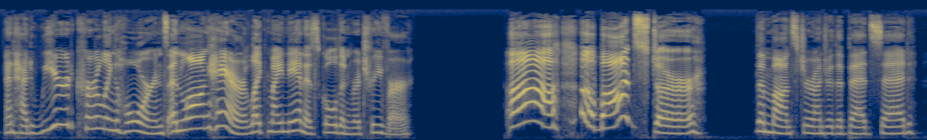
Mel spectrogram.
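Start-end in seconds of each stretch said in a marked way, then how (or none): 5.1-7.0 high, loud startled cry; startled scream. Acted. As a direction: yelp in fright. Monster startled by another monster.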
